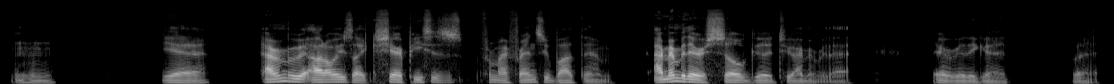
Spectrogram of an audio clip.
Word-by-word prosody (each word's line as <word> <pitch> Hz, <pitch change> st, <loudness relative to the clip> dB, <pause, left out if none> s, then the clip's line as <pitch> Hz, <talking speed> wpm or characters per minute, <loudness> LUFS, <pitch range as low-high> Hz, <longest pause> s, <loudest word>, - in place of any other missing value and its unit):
Mhm. 85 Hz, -1 st, -13 dB, 1.1 s
Yeah, 90 Hz, -3 st, -3 dB, 0.5 s
I -, -, +6 dB
remember 135 Hz, 0 st, +3 dB
I'd 110 Hz, +1 st, +5 dB
always, 115 Hz, -1 st, +1 dB
like, -, -, -3 dB
share 110 Hz, -2 st, +2 dB
pieces 105 Hz, -2 st, -5 dB, 0.2 s
from 110 Hz, -, -12 dB
my 95 Hz, -2 st, -3 dB
friends 105 Hz, +3 st, -5 dB
who 105 Hz, -, -6 dB
bought 90 Hz, 0 st, -5 dB
them, 80 Hz, -4 st, -13 dB, 0.4 s
I 105 Hz, -, +2 dB
remember 135 Hz, +4 st, +6 dB
they 120 Hz, -3 st, +7 dB
were 100 Hz, -, +5 dB
so 95 Hz, 0 st, +2 dB
good 85 Hz, -1 st, -6 dB
too. 90 Hz, -, -8 dB
I -, -, -7 dB
remember 85 Hz, 0 st, -11 dB
that. -, -, -13 dB, 0.8 s
They're 90 Hz, -2 st, -5 dB
really 80 Hz, -2 st, -7 dB
good, 75 Hz, -3 st, -11 dB, 0.6 s
but -, -, -14 dB
95 Hz, 155 wpm, -26 LUFS, 85-110 Hz, 1.1 s, they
